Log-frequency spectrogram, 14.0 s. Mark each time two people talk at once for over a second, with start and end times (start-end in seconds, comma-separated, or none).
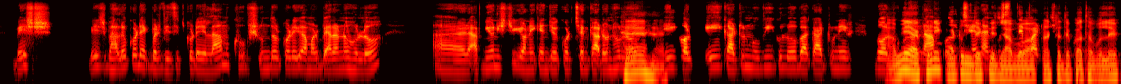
11.1-13.2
